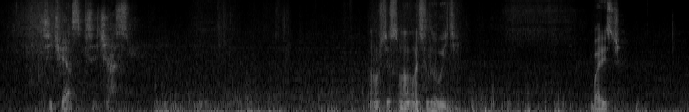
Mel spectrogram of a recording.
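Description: A man speaks in short, tense bursts nearby.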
